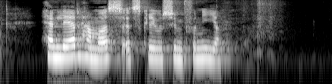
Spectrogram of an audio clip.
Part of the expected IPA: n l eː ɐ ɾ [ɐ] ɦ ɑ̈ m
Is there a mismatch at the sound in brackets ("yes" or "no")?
yes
